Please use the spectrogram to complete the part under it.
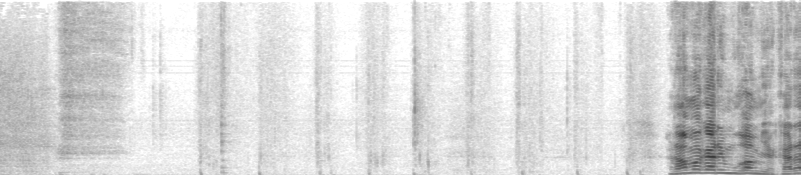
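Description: Footsteps thud slowly on a wooden floor.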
